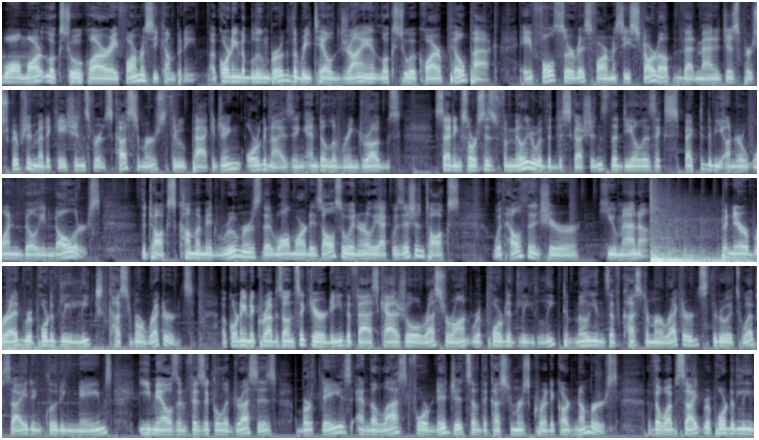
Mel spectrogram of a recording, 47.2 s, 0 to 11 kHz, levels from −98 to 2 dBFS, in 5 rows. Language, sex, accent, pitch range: English, male, American, 110-130 Hz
